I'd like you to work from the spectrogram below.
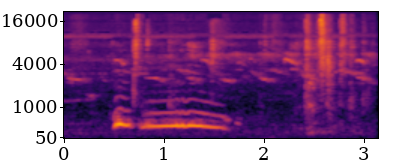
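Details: Single coo from a pet zebra dove encouraged to call continuously: a bright short starting note, then a drawn-out trembling low purr, followed by a soft rustle.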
